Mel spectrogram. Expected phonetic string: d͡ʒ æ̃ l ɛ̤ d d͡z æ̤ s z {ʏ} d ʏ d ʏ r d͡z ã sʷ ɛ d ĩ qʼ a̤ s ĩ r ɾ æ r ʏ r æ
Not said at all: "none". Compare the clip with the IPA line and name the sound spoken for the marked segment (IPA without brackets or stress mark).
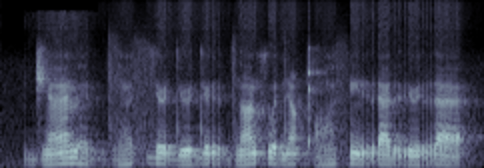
ʏ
